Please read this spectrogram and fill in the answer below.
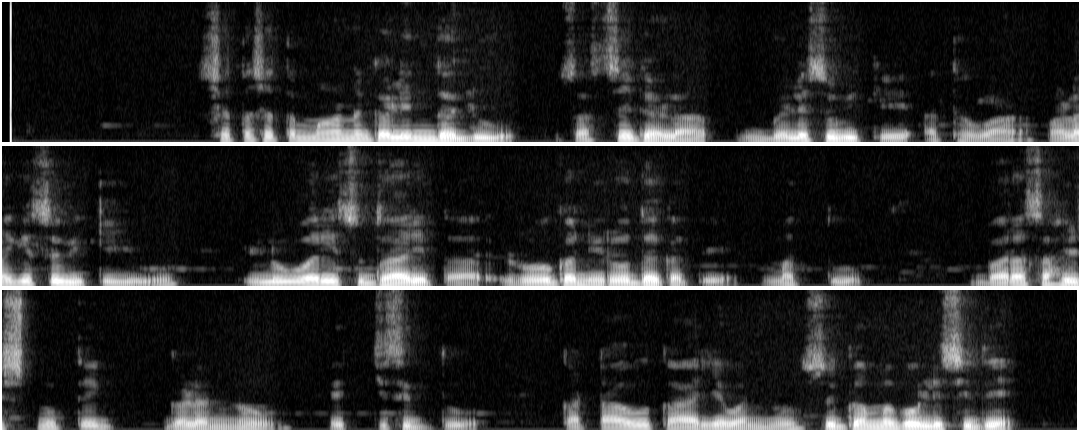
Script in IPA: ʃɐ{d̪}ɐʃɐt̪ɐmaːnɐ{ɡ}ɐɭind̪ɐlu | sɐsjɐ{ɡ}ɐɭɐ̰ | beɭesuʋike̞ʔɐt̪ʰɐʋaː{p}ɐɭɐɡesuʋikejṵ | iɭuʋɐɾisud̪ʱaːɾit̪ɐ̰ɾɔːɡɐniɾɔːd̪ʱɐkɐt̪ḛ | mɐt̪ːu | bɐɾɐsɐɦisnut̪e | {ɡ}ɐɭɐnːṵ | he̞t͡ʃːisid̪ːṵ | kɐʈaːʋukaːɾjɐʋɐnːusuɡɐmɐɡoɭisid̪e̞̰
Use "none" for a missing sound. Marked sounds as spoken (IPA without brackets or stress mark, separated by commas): t̪, ɡ, ɡ, p, ɡ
